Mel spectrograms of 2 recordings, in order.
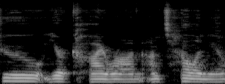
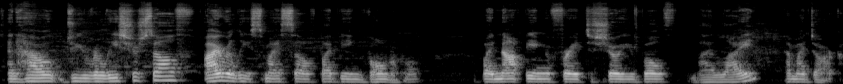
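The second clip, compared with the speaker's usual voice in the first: ordinary talk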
